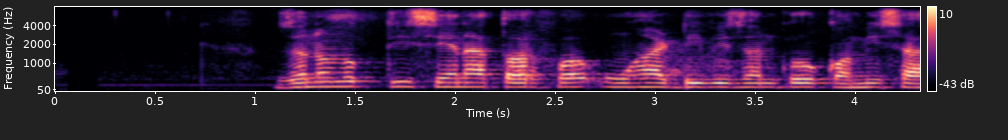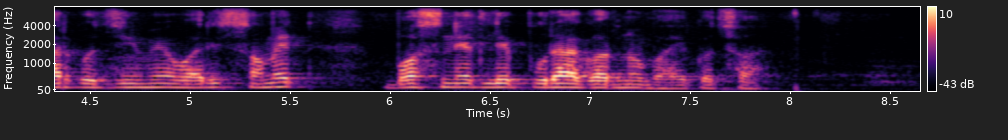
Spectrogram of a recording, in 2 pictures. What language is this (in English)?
Nepali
